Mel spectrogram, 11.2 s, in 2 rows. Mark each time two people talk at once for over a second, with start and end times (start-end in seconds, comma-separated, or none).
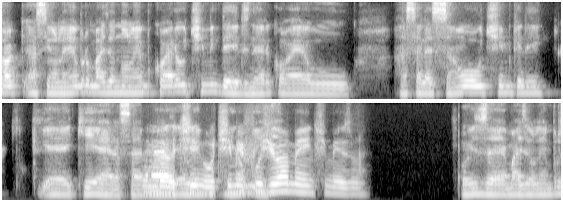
7.0-8.4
